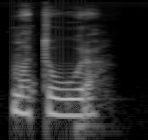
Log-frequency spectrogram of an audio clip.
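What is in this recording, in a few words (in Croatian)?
"matura", Croatian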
